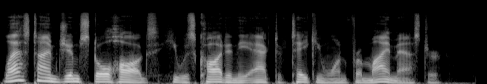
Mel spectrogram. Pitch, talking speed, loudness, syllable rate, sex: 105 Hz, 235 wpm, -19 LUFS, 5.2 syllables/s, male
